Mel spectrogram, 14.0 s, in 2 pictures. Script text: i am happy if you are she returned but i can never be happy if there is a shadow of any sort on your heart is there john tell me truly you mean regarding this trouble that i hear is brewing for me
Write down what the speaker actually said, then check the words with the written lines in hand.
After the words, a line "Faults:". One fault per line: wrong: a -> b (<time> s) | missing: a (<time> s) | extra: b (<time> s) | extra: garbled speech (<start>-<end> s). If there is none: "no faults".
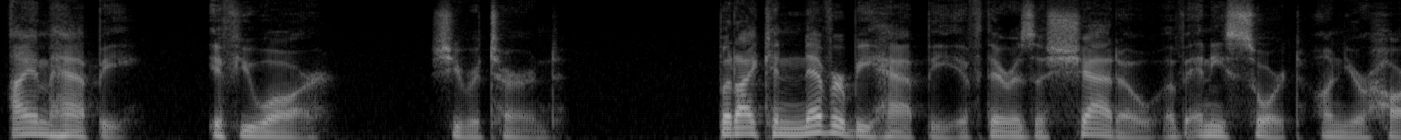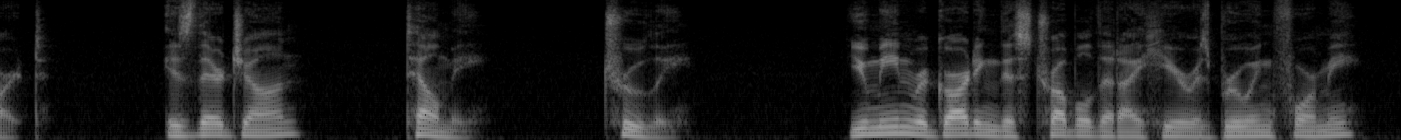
i am happy if you are she returned but i can never be happy if there is a shadow of any sort on your heart is there john tell me truly you mean regarding this trouble that i hear is brewing for me
Faults:
no faults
